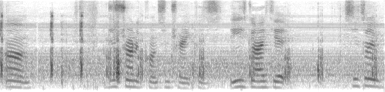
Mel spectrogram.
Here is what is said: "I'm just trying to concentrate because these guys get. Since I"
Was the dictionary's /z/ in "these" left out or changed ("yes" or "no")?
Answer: no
